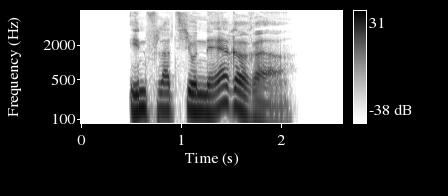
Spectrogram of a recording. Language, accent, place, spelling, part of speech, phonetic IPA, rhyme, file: German, Germany, Berlin, inflationärerer, adjective, [ɪnflat͡si̯oˈnɛːʁəʁɐ], -ɛːʁəʁɐ, De-inflationärerer.ogg
- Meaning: inflection of inflationär: 1. strong/mixed nominative masculine singular comparative degree 2. strong genitive/dative feminine singular comparative degree 3. strong genitive plural comparative degree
